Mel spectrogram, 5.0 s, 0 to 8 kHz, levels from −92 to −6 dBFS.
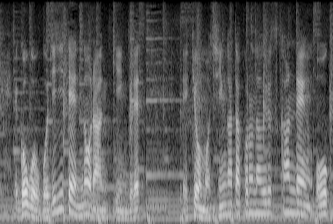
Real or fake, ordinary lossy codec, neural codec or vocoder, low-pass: real; none; none; none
